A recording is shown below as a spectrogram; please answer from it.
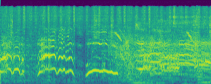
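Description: Wordless vocal wailing: a series of short cries, each rising and falling in pitch, with two brief breaks, over background music.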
